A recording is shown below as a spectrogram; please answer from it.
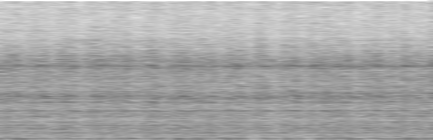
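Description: Nostalgia electric snow cone maker running, its motor-driven blade shaving ice cubes into snow. It makes a steady, loud grinding whir with a low hum and a high whine.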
